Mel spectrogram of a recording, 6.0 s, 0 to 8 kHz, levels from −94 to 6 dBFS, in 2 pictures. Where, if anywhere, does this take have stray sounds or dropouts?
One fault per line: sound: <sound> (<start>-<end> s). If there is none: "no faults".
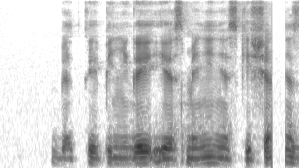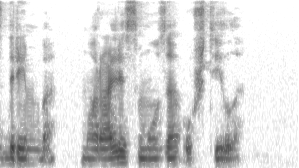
sound: dropout (2.7-2.9 s)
